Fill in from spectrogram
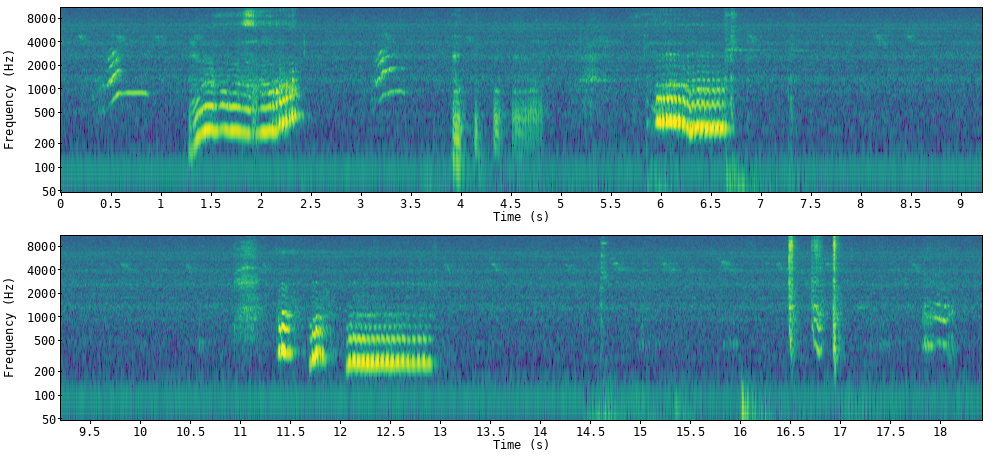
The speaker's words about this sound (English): So this is my cat, Fonzie. He wants to be on camera.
